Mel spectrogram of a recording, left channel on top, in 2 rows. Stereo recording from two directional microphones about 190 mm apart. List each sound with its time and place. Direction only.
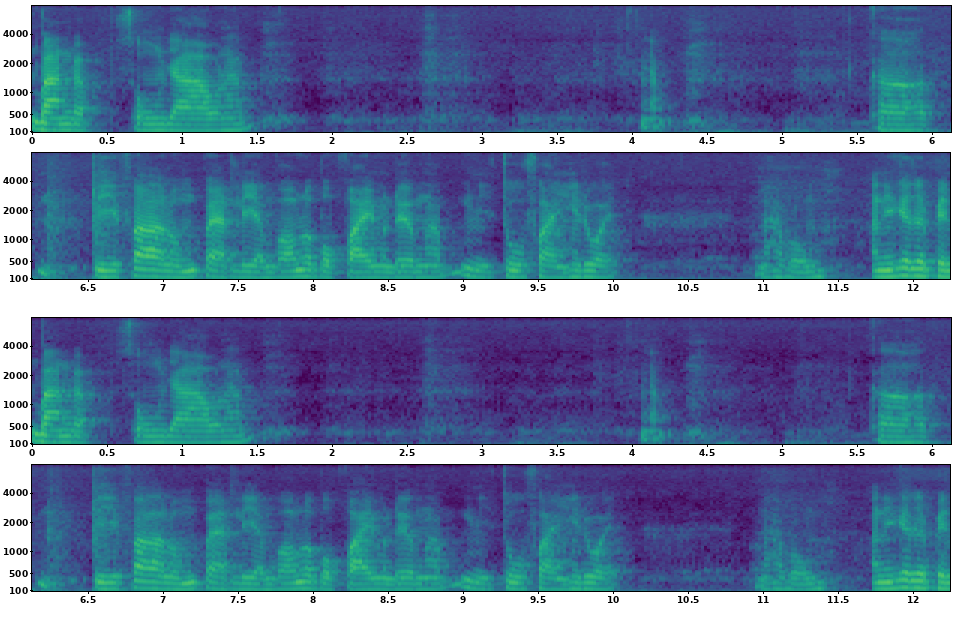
0.0 s speech: centre (ahead or behind)
4.0 s a sound: 5° right (ahead or behind)
5.5 s speech: 5° right (ahead or behind)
